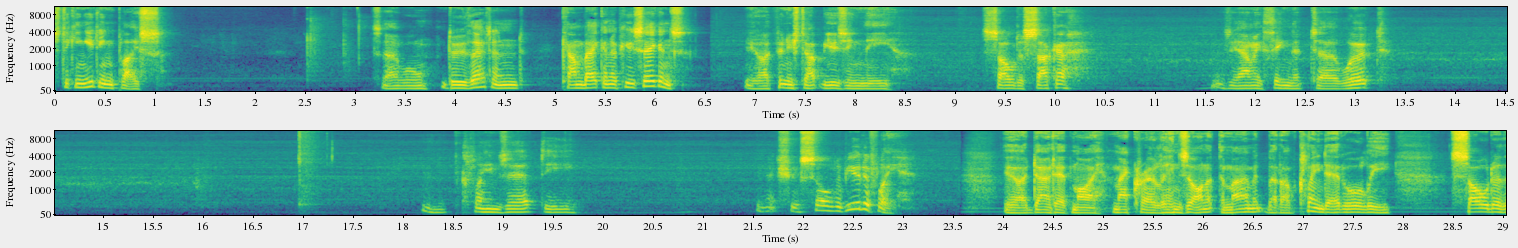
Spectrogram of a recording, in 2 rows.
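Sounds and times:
spoken phrases: 0:00.0 - 0:01.2, 0:03.2 - 0:08.6, 0:09.3 - 0:10.4, 0:11.5 - 0:13.4, 0:18.2 - 0:19.8, 0:21.5 - 0:23.2, 0:24.0 - 0:29.0
solder sucker snapping: 0:16.9 - 0:17.4.

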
